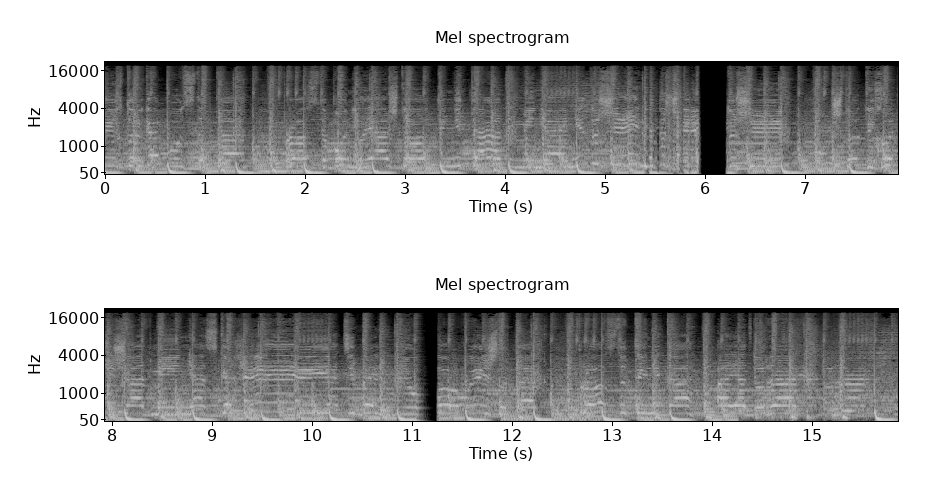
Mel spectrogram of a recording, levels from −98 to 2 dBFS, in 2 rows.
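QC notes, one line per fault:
5.41–5.88 s, repeated packet loss (robotic sound): five short holes, the longest 52 ms, about 160 ms missing in all. Each gap is filled by stretching the preceding sound, so about a third of this span is patched and comes out choppy.
5.94–6.23 s and 11.05–11.27 s, long network dropout: the sound breaks off for about 280 ms and then about 200 ms. A fading buzz or hiss carries on from the last fragment before silence sets in, about 240 ms and 80 ms, which likely reflects audio that never arrived.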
